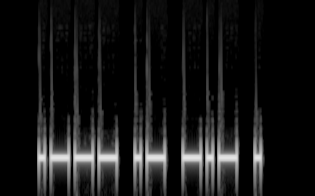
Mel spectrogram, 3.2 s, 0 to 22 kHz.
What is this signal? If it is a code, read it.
Morse code, heard as a keyed tone, about 20 wpm, 700 Hz. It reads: JAKE
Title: USA Common Names - Max 4 Letters - 20wpm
